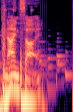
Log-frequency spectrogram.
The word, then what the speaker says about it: Ninethy: Ninth eye. That's how you say it. You say it ninth eye.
